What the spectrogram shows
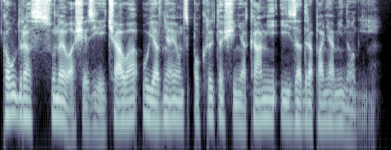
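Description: Male audiobook narrator, very deep voice, dry studio sound, steady and grave. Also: a little fast, no room sound. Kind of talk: scripted narration.

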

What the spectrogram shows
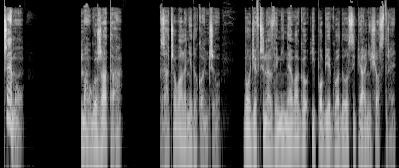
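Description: A man narrating an audiobook thriller with a measured, tense reading. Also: low-pitched, warm tone, no echo, studio quality. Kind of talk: scripted narration.

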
